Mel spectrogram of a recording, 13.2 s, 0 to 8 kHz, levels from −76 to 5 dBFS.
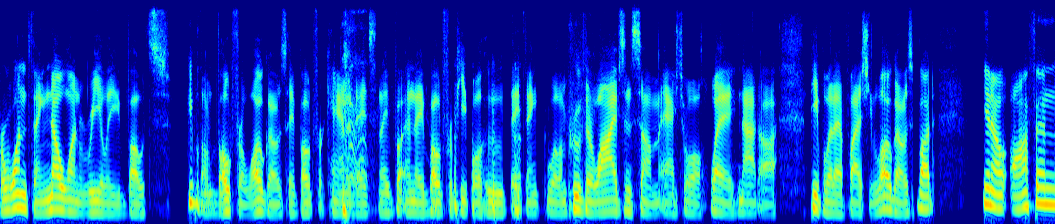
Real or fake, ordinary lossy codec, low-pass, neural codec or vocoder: real; Opus, 24 kbps; 7.2 kHz; none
